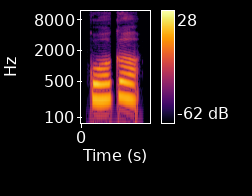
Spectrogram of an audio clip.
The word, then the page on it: 国歌: guó gē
